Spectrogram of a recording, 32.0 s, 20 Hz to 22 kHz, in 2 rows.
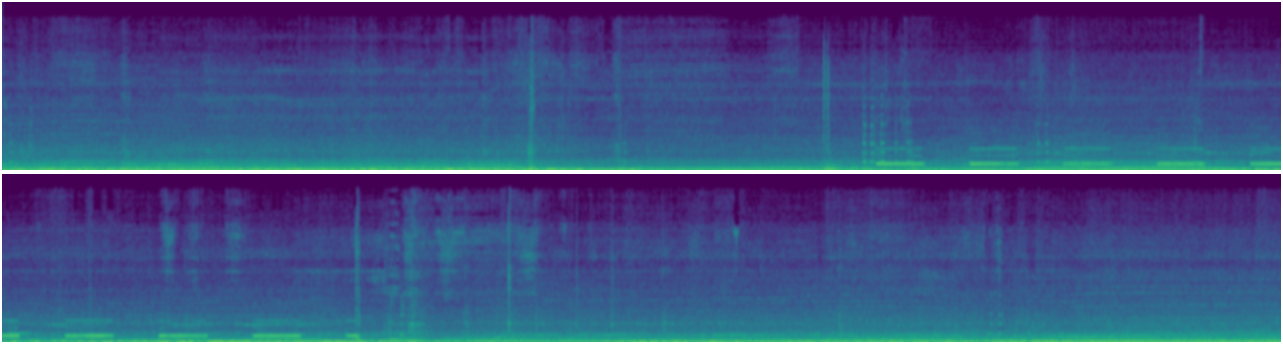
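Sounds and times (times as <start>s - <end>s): diesel engine running: 0.0s - 31.9s
reversing alarm beeping: 11.0s - 17.4s, 18.0s - 20.5s.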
